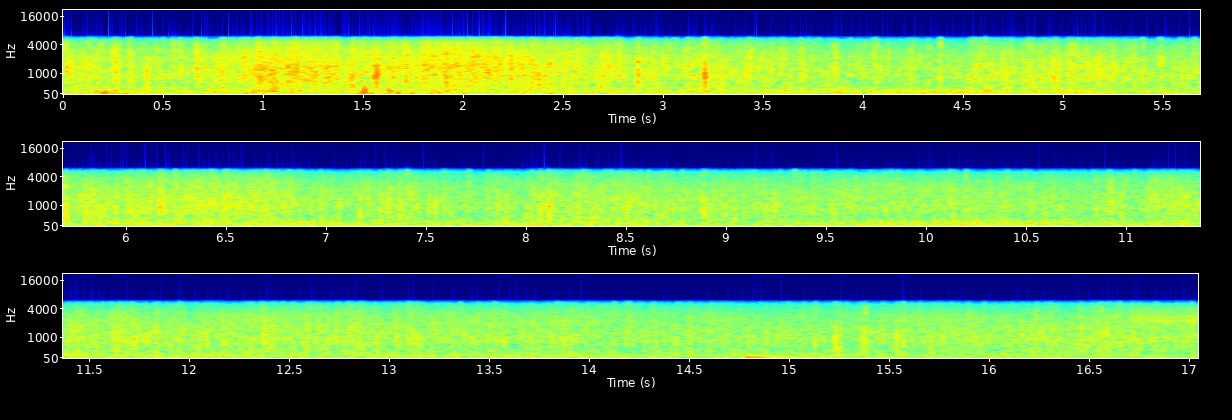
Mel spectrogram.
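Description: Heavy rain falling in a steady hiss, heaviest about one to three seconds in.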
